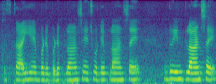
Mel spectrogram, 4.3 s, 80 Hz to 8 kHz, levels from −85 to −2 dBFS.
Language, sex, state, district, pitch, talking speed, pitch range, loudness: Hindi, female, Haryana, Rohtak, 190 Hz, 140 wpm, 185-200 Hz, -17 LUFS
